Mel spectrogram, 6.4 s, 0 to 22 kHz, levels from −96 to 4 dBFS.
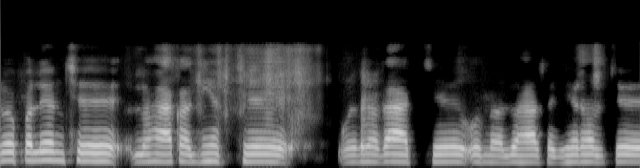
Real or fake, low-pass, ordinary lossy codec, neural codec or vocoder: fake; 7.2 kHz; none; codec, 24 kHz, 1.2 kbps, DualCodec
